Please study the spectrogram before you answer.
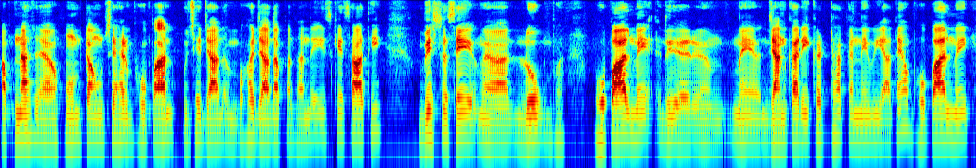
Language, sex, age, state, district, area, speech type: Hindi, male, 45-60, Madhya Pradesh, Bhopal, urban, spontaneous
